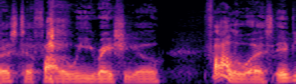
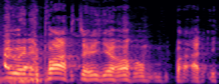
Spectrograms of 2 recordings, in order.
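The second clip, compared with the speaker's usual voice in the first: laughing tease; 6 semitones higher than usual. Real, not acted. Friend mocks the confession while laughing.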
